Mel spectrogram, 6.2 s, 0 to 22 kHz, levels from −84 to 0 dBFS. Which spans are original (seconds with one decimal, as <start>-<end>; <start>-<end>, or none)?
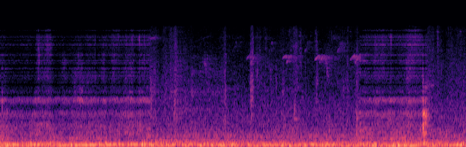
2.0-4.8; 5.7-6.2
